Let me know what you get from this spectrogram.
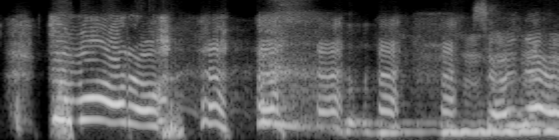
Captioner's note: laughter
